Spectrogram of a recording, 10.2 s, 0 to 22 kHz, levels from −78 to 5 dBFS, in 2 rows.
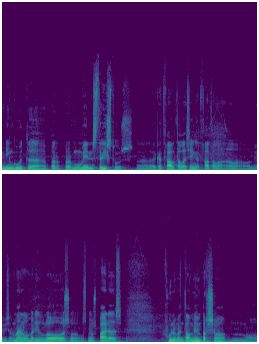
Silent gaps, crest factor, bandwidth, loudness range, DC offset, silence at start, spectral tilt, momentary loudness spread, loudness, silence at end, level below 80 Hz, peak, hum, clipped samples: none; 18 dB; 14 kHz; 3 LU; under 0.1%; 0 s; -6.5 dB/octave; 13 LU; -30 LUFS; 0 s; -56 dBFS; -10 dBFS; none; under 0.1%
